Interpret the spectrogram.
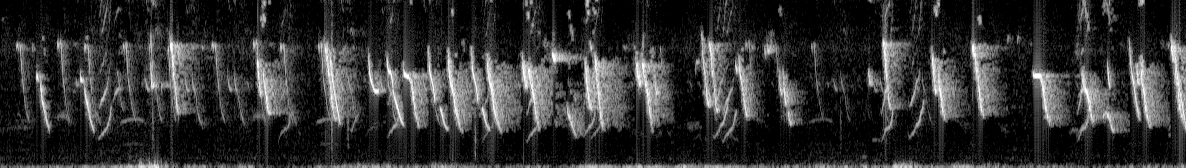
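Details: Wild saffron finch song: dense streams of high, clipped chirps and twitters, broken by short gaps, with soft low thumps in the background.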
